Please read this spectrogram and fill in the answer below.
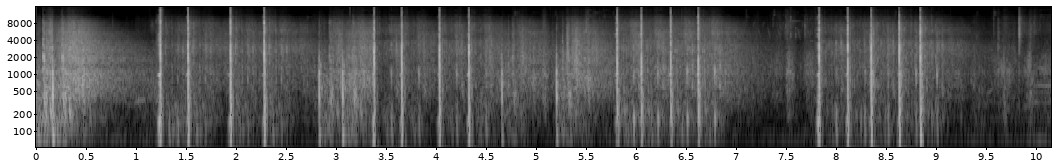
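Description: Handgun fired in quick pairs and strings of shots during a practical-shooting stage, with short pauses between strings as the shooter moves; each shot has a short echo.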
